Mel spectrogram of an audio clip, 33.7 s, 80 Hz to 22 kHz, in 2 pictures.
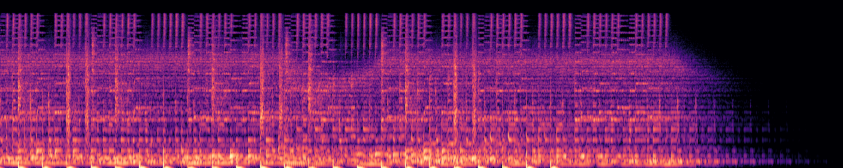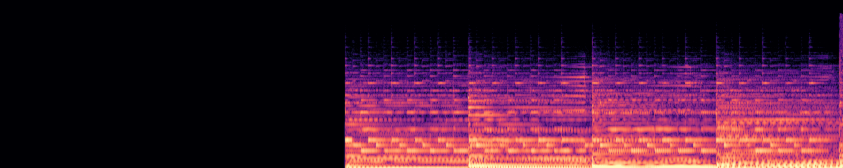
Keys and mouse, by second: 1.5 click, 2.3 g, 5.5 click, 6.3 g, 9.9 click, 11.0 shift+click, 11.7-14.5 right drag, 14.5-16.3 drag, 16.6 g, 18.3 click, 18.7 g, 20.2 click, 20.6 g, 22.6 click, 23.5 shift+click, 24.2-26.5 right drag, 26.5-28.4 drag, 29.2 g, 30.7 click, 31.2 g, 32.5 click, 32.9 g.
